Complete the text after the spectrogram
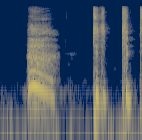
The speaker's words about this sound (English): gasping.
